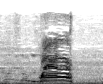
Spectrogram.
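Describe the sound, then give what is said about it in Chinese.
A domestic cat gives a single clear meow lasting about half a second, rising then falling in pitch with a bright, harmonic tone over a quiet background. “哇，猫咪，哇，Hello，哇，他现在是。”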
